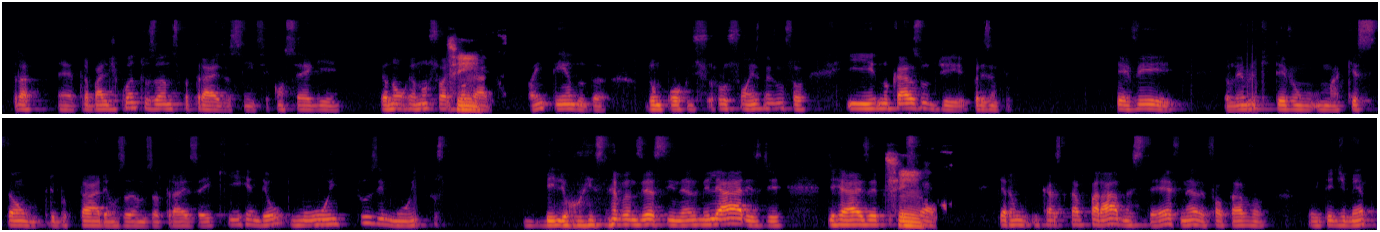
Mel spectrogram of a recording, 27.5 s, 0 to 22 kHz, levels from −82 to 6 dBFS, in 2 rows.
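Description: A speech recording with brief call-processing faults. The voice sinks sharply at 4.86–5.32 s, by roughly 30 dB, and dips more gently at 23.0–23.17 s. This is speech suppressed in double talk, likely the echo canceller turning down both its own talker and the loudspeaker echo while the far end spoke. A faint copy of the voice, some 20 to 25 dB down and trailing by 372 ms, surfaces at 4.96–5.08 s and 23.12–23.29 s. This echo leak is likely loudspeaker pickup that the canceller failed to remove. At 23.45–23.53 s the room sound briefly drops by about 11 dB: background gated by the echo canceller as it clamped the microphone during loudspeaker playback.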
